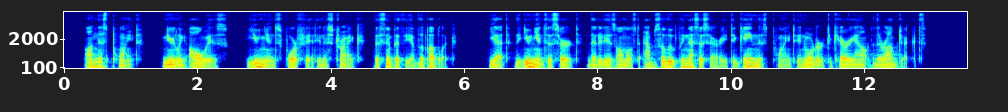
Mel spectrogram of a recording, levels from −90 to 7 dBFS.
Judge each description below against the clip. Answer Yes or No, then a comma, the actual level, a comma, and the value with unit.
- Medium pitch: No, low, 100 Hz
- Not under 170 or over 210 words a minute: No, average, 160 wpm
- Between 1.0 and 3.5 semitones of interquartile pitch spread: No, average, 4.0 semitones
